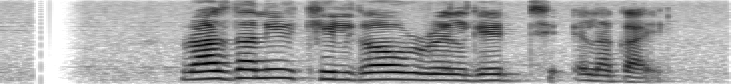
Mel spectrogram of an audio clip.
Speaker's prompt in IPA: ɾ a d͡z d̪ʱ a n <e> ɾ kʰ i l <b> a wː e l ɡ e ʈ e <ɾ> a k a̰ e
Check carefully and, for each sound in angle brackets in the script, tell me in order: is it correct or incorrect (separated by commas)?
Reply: incorrect, incorrect, incorrect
